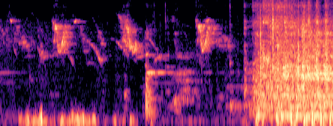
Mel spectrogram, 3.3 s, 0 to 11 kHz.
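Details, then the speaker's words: 1940s Frazer B1-7 rototiller, unrun for years in a shed, fires on carburetor starting spray with rapid rough pops, then runs on its own; fuel filter missing from line, tank not yet fueled. "all right we got a runner we got a runner"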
